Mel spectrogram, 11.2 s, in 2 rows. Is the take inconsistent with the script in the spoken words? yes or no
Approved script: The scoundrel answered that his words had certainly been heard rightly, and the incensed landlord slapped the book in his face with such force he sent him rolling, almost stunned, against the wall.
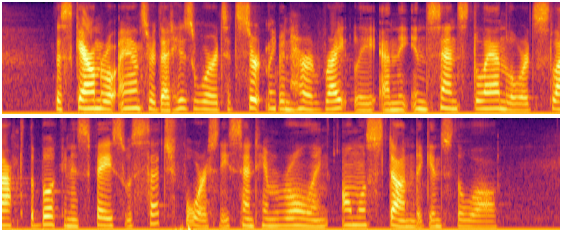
no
